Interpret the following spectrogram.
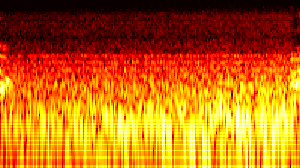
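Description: Steady road noise inside a car cruising at highway speed: a rush of tyre and wind noise with a low engine hum beneath.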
